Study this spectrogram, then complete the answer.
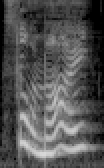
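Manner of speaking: put-on little girl's high eager cry; cried out. A narrator's reading. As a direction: pipe up eagerly like a small girl. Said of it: "cried Louisa".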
